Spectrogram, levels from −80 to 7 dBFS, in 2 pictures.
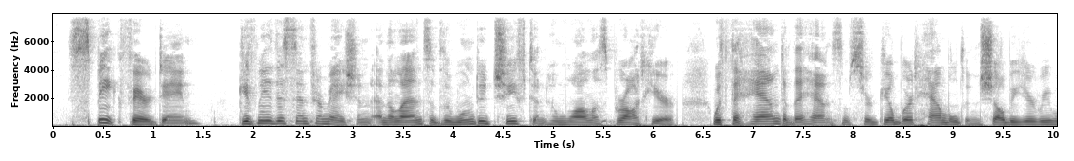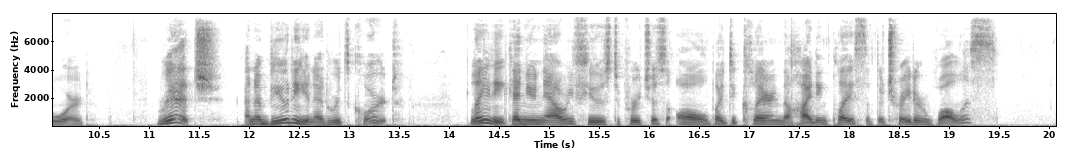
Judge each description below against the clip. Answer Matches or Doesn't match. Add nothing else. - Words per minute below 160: Doesn't match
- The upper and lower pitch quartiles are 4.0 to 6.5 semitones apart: Doesn't match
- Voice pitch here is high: Doesn't match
